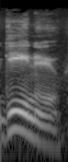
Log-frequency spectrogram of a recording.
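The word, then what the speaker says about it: Gheenoe: pronouncing that wrong guys it's a Dinu not a canoe it's a ghee new GH e new alright but I had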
